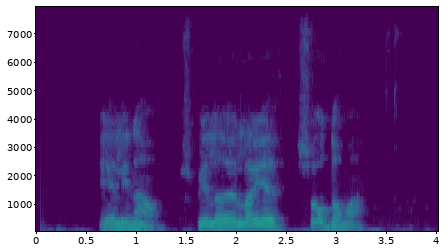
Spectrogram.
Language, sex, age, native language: Icelandic, male, 30-39, Icelandic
